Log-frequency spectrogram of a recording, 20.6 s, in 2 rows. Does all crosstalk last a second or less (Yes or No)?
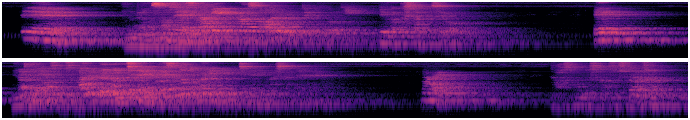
No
